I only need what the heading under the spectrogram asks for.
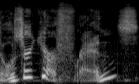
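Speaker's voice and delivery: high, slow, shocked voice.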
